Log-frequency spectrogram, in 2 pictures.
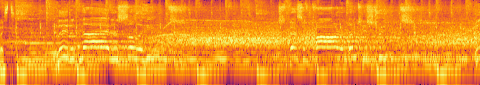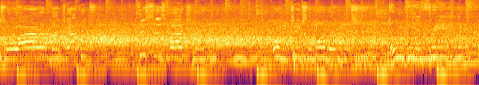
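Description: A pop duet plays, with sung vocals over a steady, pulsing bass beat and synth backing, loud and continuous throughout.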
